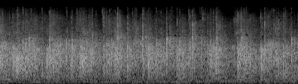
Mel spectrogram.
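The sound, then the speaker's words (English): Audience applause at a live music event in Austin, Texas: dense, steady clapping from a crowd that holds at an even level throughout. “Yeah, give it up.”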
